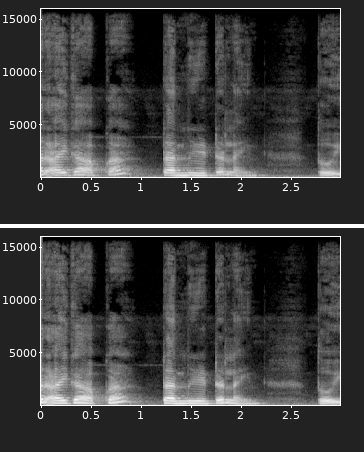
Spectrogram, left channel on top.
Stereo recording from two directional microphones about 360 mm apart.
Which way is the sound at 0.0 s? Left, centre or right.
Right.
